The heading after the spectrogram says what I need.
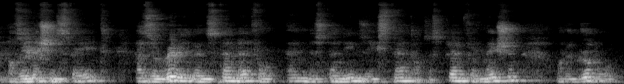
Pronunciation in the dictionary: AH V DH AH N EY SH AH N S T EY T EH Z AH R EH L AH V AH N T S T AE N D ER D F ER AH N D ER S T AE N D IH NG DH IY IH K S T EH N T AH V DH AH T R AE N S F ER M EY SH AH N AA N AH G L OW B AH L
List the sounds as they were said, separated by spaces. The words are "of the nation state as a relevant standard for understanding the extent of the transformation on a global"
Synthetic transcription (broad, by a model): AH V DH AH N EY SH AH N S T EY T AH Z AH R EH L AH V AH N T S T AE N D ER D F ER AH N D ER S T AE N D IH NG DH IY IH K S T EH N T AH V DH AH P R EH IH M F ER M EY SH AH N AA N AH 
